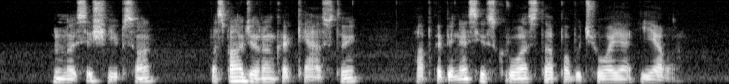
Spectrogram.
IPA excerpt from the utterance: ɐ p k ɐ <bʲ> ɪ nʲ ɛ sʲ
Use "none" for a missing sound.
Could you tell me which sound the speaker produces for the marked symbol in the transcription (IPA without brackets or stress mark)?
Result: bʲ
